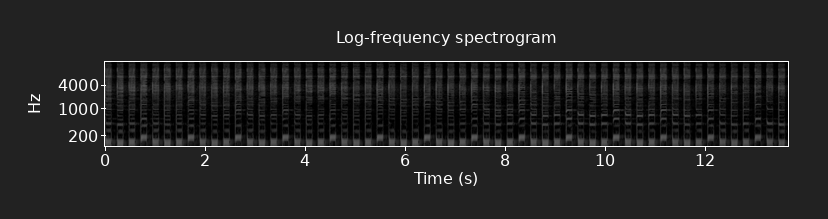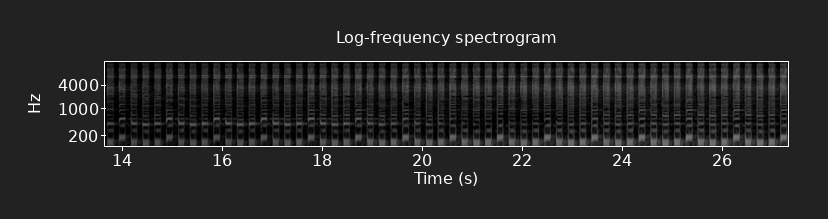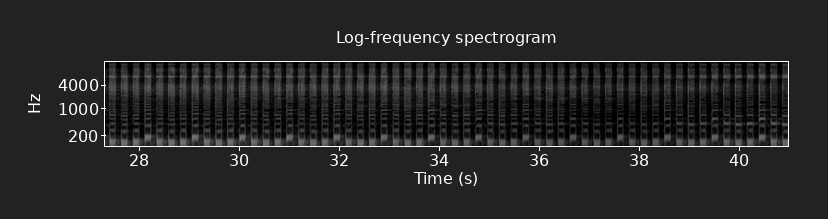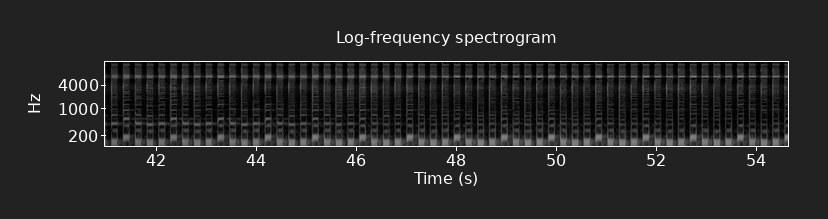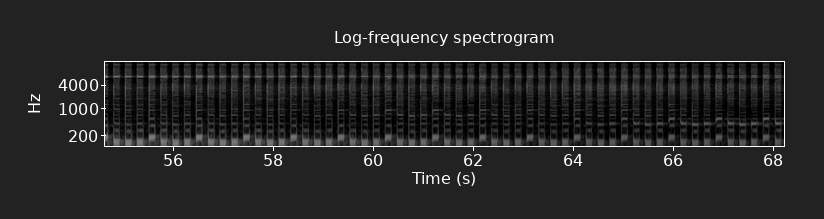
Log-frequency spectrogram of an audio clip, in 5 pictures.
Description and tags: ladder arp
Part of 7 sounds from Corona sound pack 01\2022. All sounds created using Novation Bass Station II, Roland System 1 and TC Electronics pedal chain.
Unfinished project that I don't have time for now, maybe someone else can love them, put them together with some sweet drums and cool fills, and most of all have a good time making music. <3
